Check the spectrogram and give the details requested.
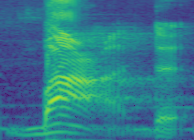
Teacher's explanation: Nun mati. Bertemu ba. Maka bunyi N jadi M dan dengung.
